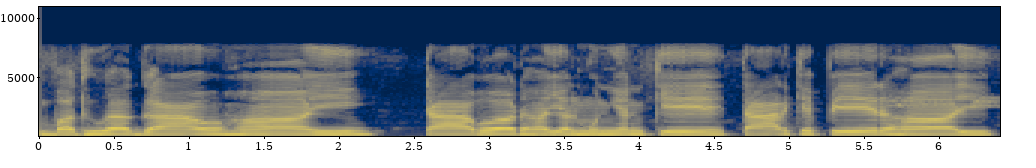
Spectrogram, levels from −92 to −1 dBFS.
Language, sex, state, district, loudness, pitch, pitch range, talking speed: Bajjika, male, Bihar, Vaishali, -16 LUFS, 220 Hz, 215-230 Hz, 105 wpm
